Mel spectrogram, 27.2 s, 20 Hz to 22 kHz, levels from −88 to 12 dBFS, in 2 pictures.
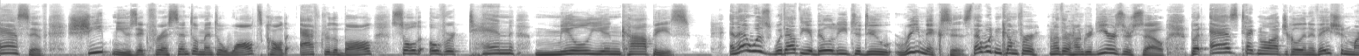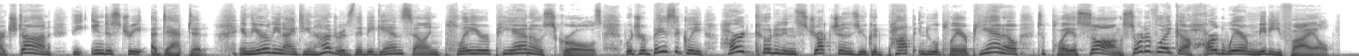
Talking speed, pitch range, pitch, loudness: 170 wpm, 145-220 Hz, 185 Hz, -19 LUFS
